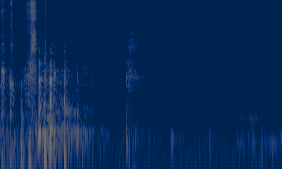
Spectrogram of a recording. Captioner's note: laughs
